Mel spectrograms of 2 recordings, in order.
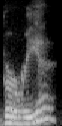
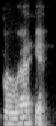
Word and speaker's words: Berea: the name is it Berean Berea so it's like diarrhea it rhymes with diarrhea and that's honestly folks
